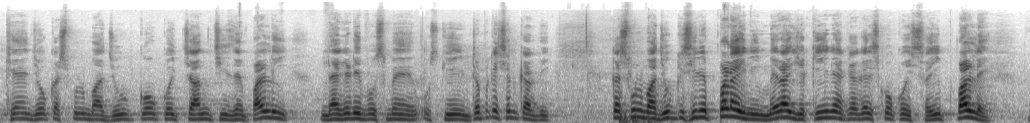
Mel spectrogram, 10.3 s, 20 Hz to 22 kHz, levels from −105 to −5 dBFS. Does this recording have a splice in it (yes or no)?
no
